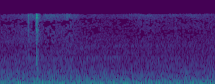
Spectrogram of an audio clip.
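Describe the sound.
Car driving on the road: a steady low rumble of road and engine noise continues throughout, with a brief hiss early on and no voices.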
